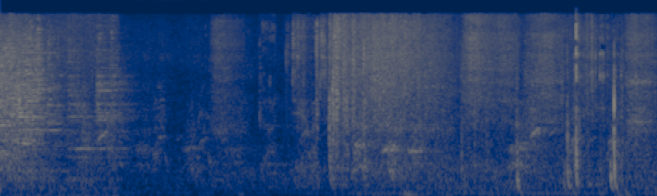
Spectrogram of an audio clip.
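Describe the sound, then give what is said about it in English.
A golf ball smashes a large window pane in the front of a house with a loud crash, followed by a spray of tinkling glass shards and a few sharp clinks as pieces fall, bright against a noisy background. “As he stoops again, another golf ball whistles past and smashes a large window pane in the front of the house.”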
